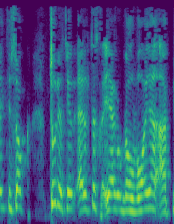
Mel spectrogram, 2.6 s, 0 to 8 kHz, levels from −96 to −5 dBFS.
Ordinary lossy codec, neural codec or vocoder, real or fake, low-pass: MP3, 32 kbps; codec, 16 kHz, 4 kbps, X-Codec, HuBERT features, trained on balanced general audio; fake; 7.2 kHz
